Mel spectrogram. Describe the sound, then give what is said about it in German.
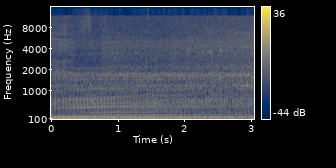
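Engine of an old MG sports car driving fast: a steady, loud, low droning hum with a constant buzzing rumble and no clear pauses. “Fahr schneller. Äh, noch schneller? Dein MG ist doch ein Sportwagen. Ja, aber ein alter Sportwagen.”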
